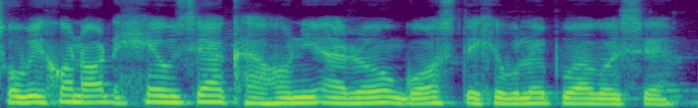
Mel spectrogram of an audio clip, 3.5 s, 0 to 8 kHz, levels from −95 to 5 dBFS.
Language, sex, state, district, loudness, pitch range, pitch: Assamese, male, Assam, Sonitpur, -12 LUFS, 145-165 Hz, 150 Hz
